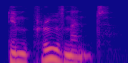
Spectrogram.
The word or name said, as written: improvement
